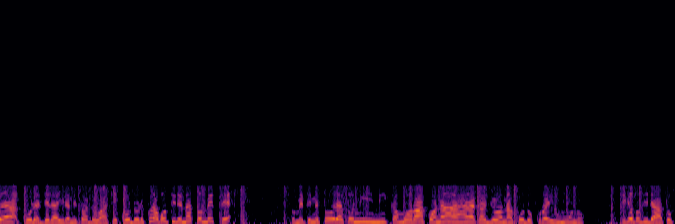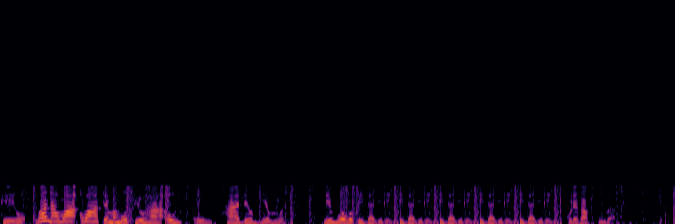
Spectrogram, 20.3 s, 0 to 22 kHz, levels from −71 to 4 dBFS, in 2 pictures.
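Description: Overdone noise removal runs through the whole of this 20-second speech clip, carried over a telephone band that stops near 4 kHz and fits 32 kbit/s G.726 ADPCM with only light coding grain. The suppressor was pushed so hard that any frequency band sitting close to its noise estimate is pulled down or switched off, so the background drops and breaks up into twinkling specks, and the softer parts of the voice are stripped away with it. A broken-record loop runs from 16.13 s to 18.53 s: a 0.6 s fragment plays four times back to back, identical each pass, and whatever should have filled those 2.4 seconds never arrives. The likely cause is a stalled player, encoder or stream that kept resending the last chunk it held until fresh audio resumed.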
